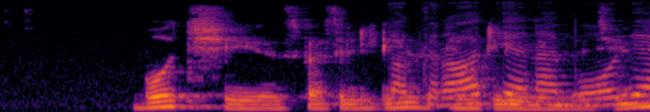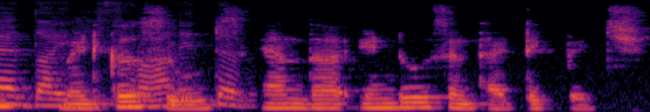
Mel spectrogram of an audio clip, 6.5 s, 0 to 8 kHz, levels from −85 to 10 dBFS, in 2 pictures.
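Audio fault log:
No faults heard anywhere in this speech recording.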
